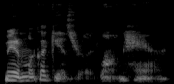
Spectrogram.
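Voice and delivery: fast whispered aside. Real, not acted. Storyteller whispering about soggy quills to kids. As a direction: hush it out quickly. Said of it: "whispered aside".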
